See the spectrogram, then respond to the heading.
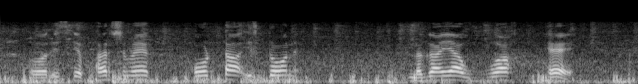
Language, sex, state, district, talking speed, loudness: Hindi, male, Rajasthan, Bikaner, 85 wpm, -15 LUFS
